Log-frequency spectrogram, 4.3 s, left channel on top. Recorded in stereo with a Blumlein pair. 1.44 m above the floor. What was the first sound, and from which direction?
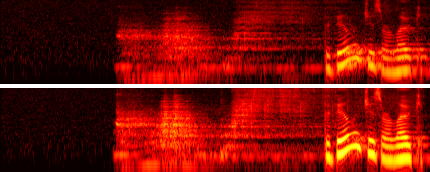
A running tap, 50° right.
